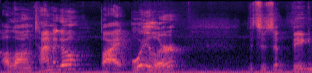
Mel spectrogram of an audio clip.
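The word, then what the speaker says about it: Euler: It's not uler. Don't say Uler. Ule sound foolish. If you say Uler is a German name, so it's pronounced Oiler.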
